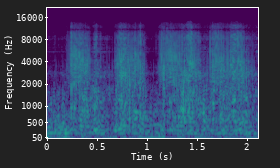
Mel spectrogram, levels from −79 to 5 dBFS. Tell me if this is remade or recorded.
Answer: remade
